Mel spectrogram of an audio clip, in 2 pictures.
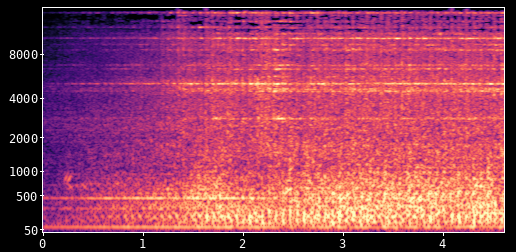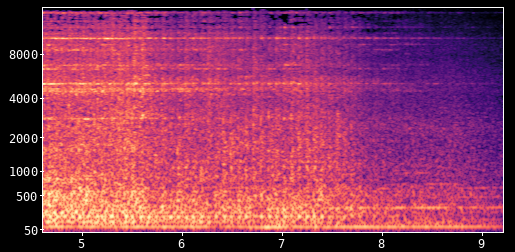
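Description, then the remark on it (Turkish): Heavy machinery rumbles steadily at a huge construction site in the Çoruh River basin, a broad engine roar with a faint mechanical whine that swells in, holds for several seconds, then fades away. No one speaks. “Bölge bitmek bilmeyen devasa inşaatlarla bir şantiye halinde.”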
